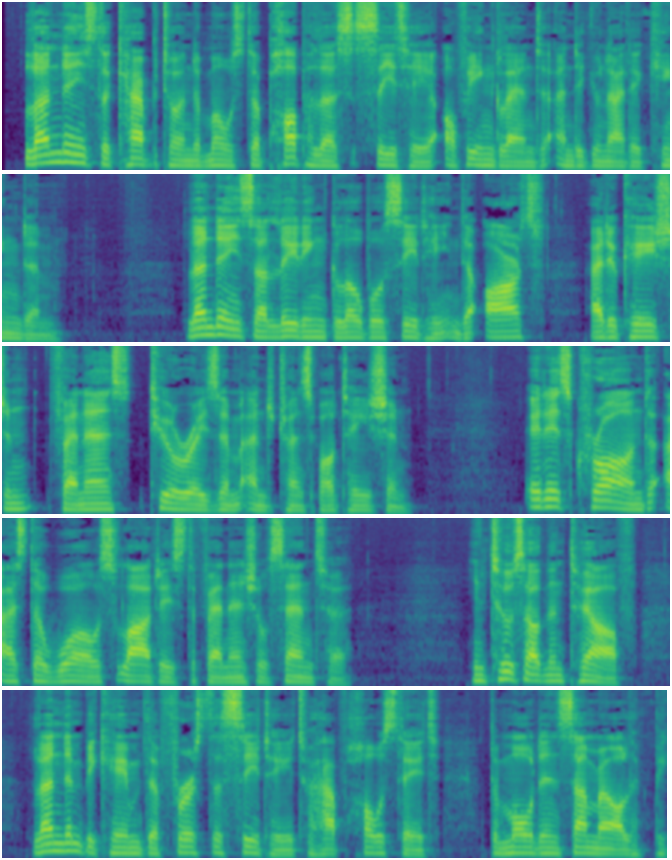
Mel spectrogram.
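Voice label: Chinese accented English; GoLocalise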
